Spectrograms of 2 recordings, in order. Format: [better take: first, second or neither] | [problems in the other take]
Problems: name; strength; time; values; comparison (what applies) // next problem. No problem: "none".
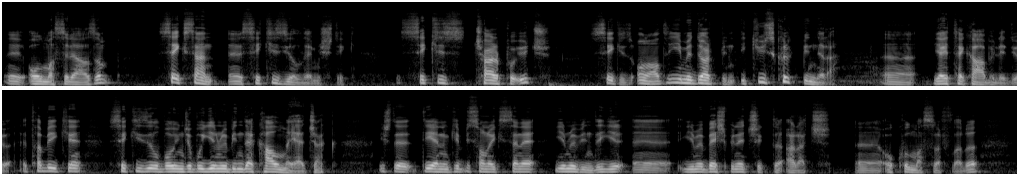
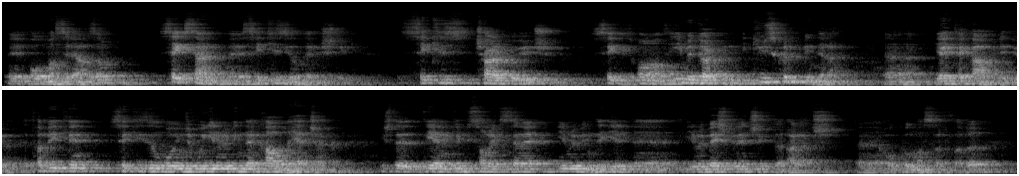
first | off-mic speech; far // room echo; noticeable; dies away in 1.1 s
